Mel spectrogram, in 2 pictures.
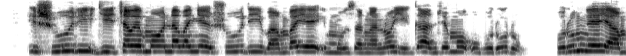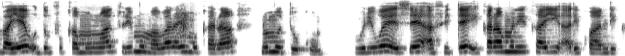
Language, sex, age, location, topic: Kinyarwanda, female, 50+, Nyagatare, education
